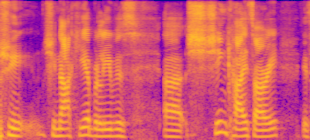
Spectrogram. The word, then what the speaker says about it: Shinkai: same writer Mikoto she she Nakia believe his Shinkai sorry is how you pronounce his name so it's very popular it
